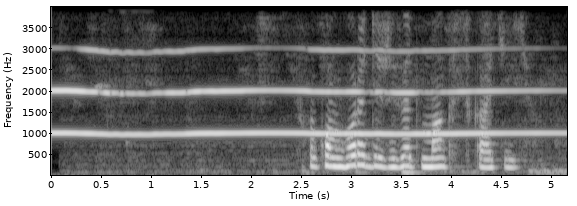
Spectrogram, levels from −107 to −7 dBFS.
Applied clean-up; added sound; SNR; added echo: none; Wind instrument, woodwind instrument; -2 dB; reverberation time 0.4 s.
